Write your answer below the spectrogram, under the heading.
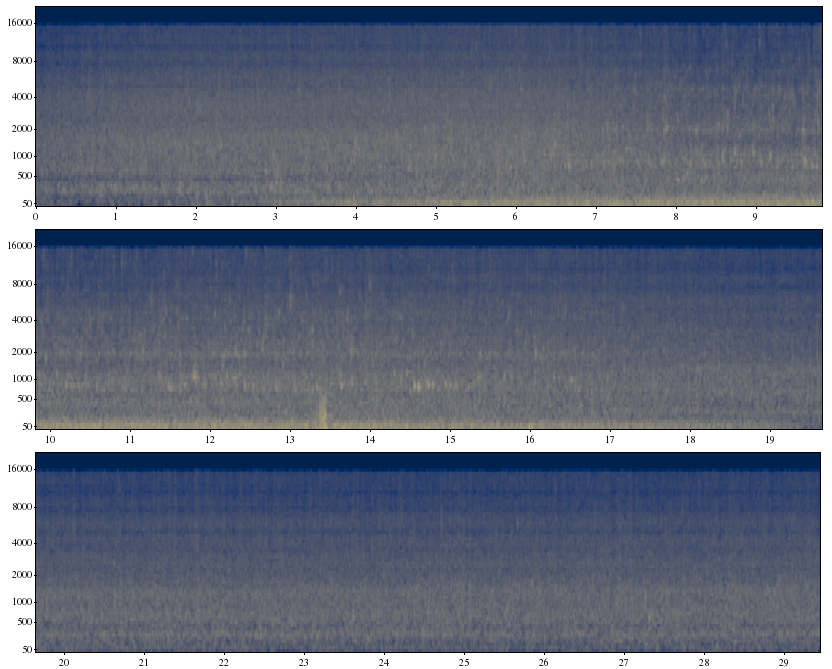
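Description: Swollen brook rushing and pouring through a debris dam of branches under a fallen log: a steady rush of water. A low rumble runs through the first two-thirds, and a single brief knock comes about halfway through.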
